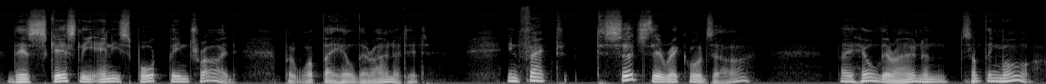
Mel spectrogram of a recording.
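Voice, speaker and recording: A man reciting a rhyming tale as a radio storyteller, in measured, rhythmic phrases. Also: fairly low pitch, warm tone, no echo. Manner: measured, rhythmic verse delivery. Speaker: radio reader. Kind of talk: expressive poetry recitation, storytelling.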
